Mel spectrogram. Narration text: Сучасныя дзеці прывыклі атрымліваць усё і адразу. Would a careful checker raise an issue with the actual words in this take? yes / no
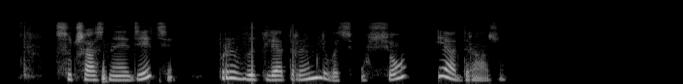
no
